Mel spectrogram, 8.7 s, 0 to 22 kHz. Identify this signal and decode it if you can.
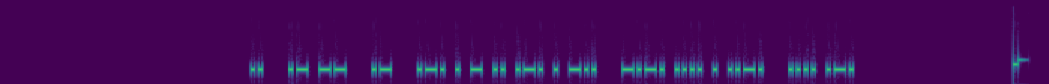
Morse code, heard as a keyed tone, about 38 wpm, 700 Hz. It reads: I AM A RETIRED CHEF HR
